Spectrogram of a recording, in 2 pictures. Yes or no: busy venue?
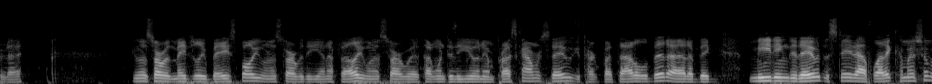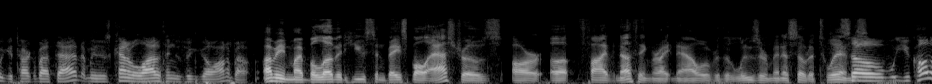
yes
